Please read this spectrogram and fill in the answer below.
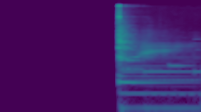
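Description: Silence, then about a second in a sudden sound effect: a loud, ringing pitched tone with a low rumble beneath it that fades away.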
